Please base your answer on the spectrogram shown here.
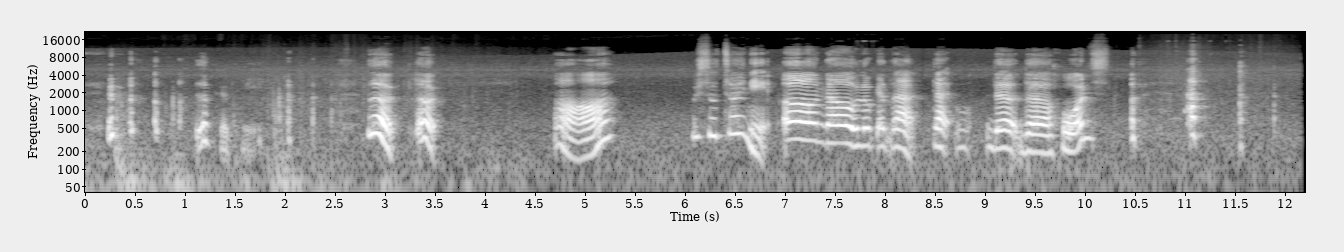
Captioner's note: laughs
